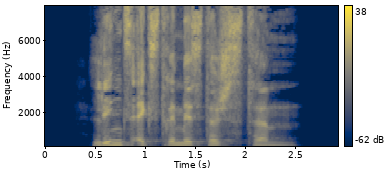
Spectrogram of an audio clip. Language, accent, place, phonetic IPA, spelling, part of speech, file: German, Germany, Berlin, [ˈlɪŋksʔɛkstʁeˌmɪstɪʃstəm], linksextremistischstem, adjective, De-linksextremistischstem.ogg
- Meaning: strong dative masculine/neuter singular superlative degree of linksextremistisch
